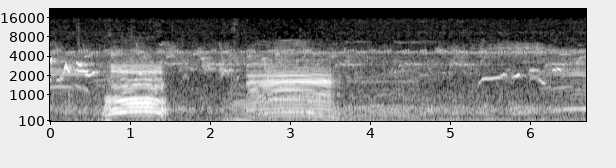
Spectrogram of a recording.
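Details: Cattle from a herd grazing in a farmer's rice field; two long, harmonic-rich moos of about a second each, then a fainter third, with a steady high insect drone throughout and a brief bird chirp near the end.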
